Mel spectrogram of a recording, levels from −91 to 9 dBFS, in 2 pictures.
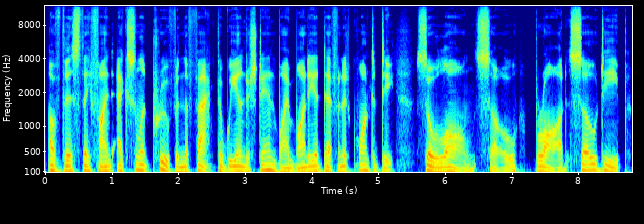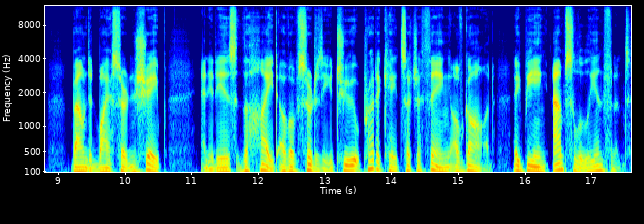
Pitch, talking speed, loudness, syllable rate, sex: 100 Hz, 155 wpm, -22 LUFS, 4.6 syllables/s, male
